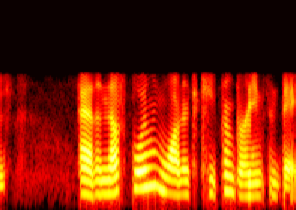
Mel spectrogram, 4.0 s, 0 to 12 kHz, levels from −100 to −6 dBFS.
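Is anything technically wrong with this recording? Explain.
Yes, there are two faults.

Throughout, the speech carries the heavy damage of the Codec 2 vocoder. Only pitch, voicing, energy and a spectral envelope survive, and the decoder rebuilds everything from sine waves, so the voice sounds robotic and buzzy. The band runs from 250 Hz to 3.7 kHz, and the degree of damage points to a rate near 1.6 kbit/s.

From 3.26 to 3.35 s, bit errors on digital voice radio corrupt the synthesis parameters. The burst spans roughly two frames at an error rate of a few percent. Each flipped bit alters the pitch, level, voicing or spectrum of a whole frame, so the voice briefly jumps and warbles into garbled synthetic noise.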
